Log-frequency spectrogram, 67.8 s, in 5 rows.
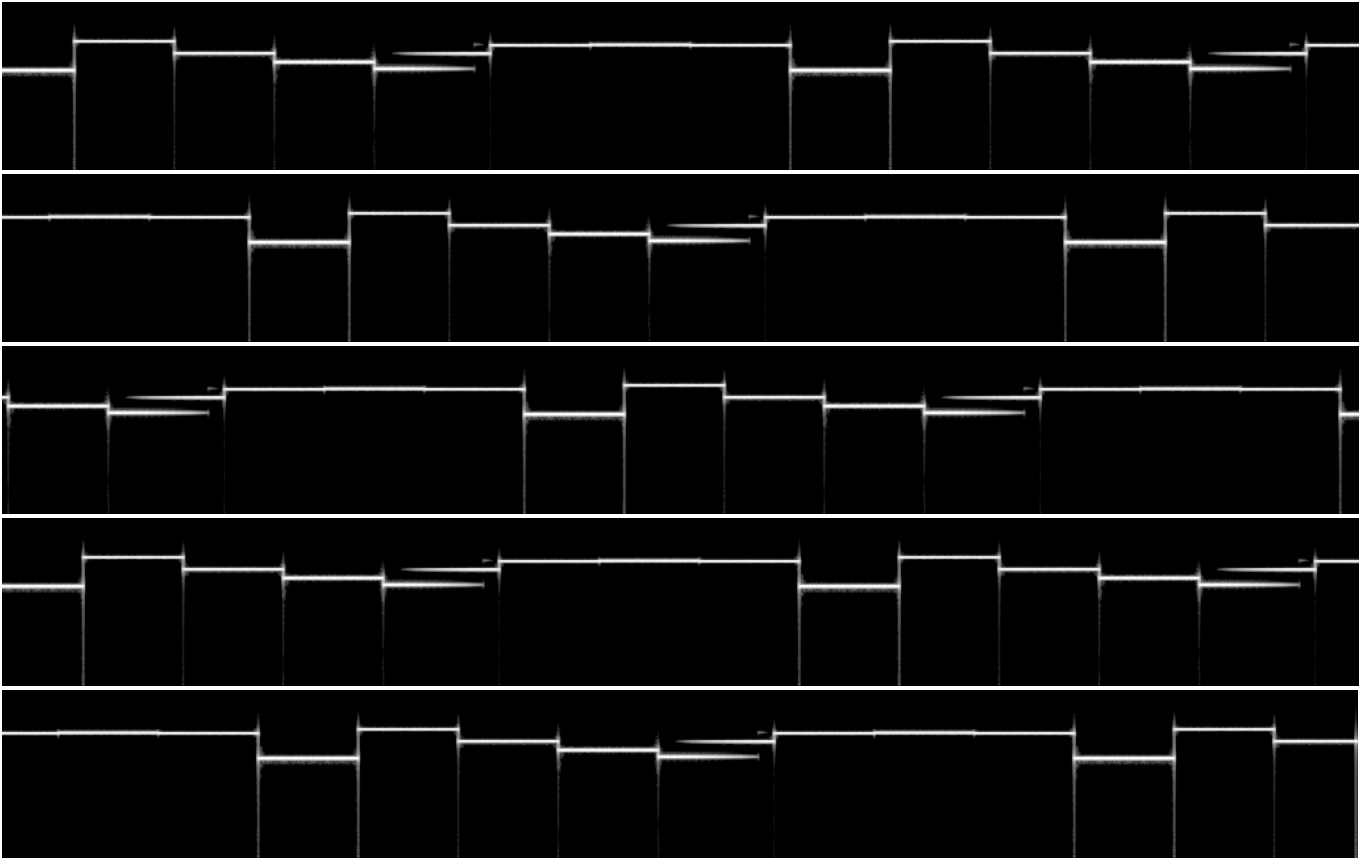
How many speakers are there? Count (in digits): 0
